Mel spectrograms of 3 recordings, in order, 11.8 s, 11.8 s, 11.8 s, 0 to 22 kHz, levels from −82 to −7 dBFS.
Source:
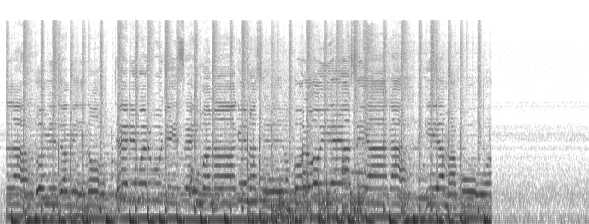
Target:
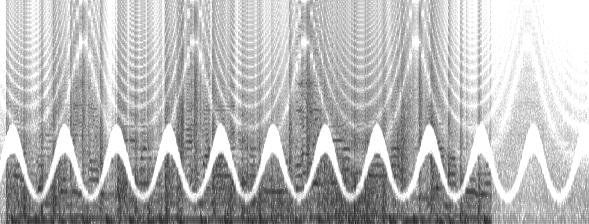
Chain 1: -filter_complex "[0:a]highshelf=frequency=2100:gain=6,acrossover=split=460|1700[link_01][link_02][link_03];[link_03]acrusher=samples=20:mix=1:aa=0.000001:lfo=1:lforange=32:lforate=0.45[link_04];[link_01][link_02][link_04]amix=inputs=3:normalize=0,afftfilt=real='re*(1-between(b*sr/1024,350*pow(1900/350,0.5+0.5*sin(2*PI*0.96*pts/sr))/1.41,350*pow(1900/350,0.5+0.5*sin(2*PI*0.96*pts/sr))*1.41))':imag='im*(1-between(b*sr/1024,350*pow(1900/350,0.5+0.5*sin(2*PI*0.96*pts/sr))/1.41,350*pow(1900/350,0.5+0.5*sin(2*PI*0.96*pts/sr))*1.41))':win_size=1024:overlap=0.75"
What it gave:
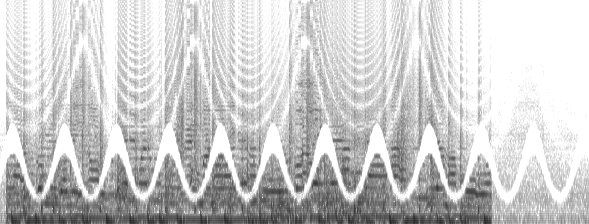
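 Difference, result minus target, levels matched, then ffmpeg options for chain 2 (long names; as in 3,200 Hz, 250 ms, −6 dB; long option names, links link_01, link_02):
4,000 Hz band −5.0 dB
-filter_complex "[0:a]highshelf=frequency=2100:gain=17.5,acrossover=split=460|1700[link_01][link_02][link_03];[link_03]acrusher=samples=20:mix=1:aa=0.000001:lfo=1:lforange=32:lforate=0.45[link_04];[link_01][link_02][link_04]amix=inputs=3:normalize=0,afftfilt=real='re*(1-between(b*sr/1024,350*pow(1900/350,0.5+0.5*sin(2*PI*0.96*pts/sr))/1.41,350*pow(1900/350,0.5+0.5*sin(2*PI*0.96*pts/sr))*1.41))':imag='im*(1-between(b*sr/1024,350*pow(1900/350,0.5+0.5*sin(2*PI*0.96*pts/sr))/1.41,350*pow(1900/350,0.5+0.5*sin(2*PI*0.96*pts/sr))*1.41))':win_size=1024:overlap=0.75"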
